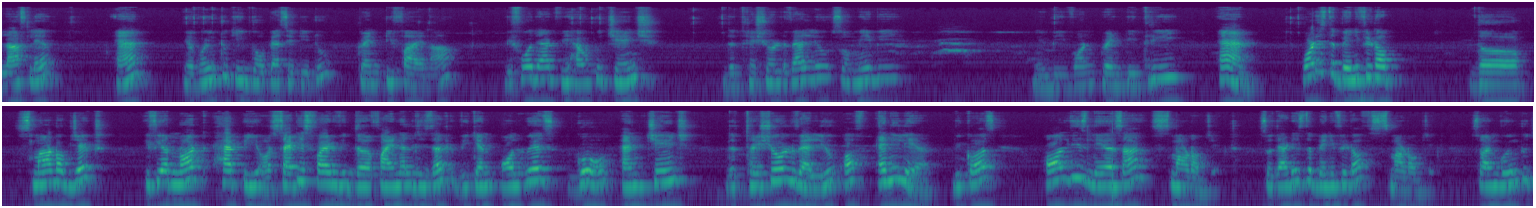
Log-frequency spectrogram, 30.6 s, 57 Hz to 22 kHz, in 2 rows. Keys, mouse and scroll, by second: 0.0 ctrl+j, 1.9 click, 3.3 typing, 4.3 Return, 5.8-13.0 drag.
